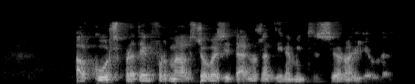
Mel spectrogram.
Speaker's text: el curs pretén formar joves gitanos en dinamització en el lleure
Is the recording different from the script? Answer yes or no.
yes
